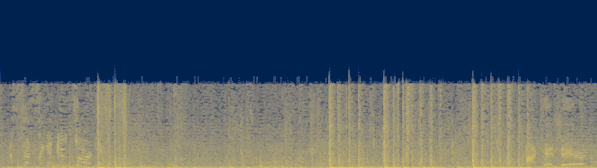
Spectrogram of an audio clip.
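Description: Rapid gunfire in the video game Suicide Squad: Kill the Justice League: sharp bursts of automatic shots and single cracks over a busy battle mix, with voices talking at points.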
